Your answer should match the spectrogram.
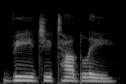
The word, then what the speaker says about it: vegetable: For example, vegetable has 3 syllables, vegetable.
